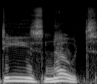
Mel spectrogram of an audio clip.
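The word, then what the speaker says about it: Deez Notes: And then he has a band with his son called D's Notes. Yeah. That's awesome. D-E-E-Z, I believe they spell it.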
